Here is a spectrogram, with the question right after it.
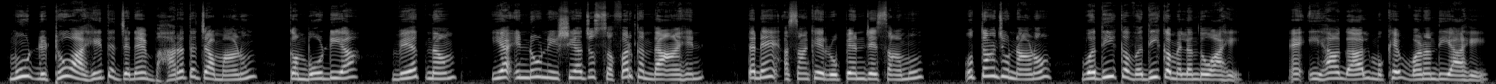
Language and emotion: Sindhi, happy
